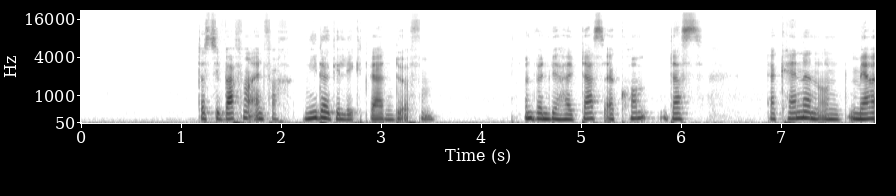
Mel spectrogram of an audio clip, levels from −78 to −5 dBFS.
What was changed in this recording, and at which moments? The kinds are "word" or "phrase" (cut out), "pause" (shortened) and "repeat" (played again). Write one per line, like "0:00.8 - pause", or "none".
none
